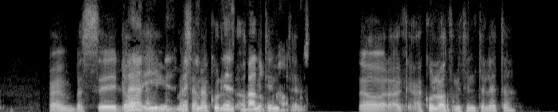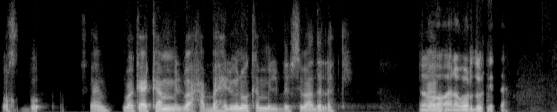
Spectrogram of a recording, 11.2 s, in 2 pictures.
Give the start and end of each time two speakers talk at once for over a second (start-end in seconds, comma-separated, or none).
1.3-3.1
